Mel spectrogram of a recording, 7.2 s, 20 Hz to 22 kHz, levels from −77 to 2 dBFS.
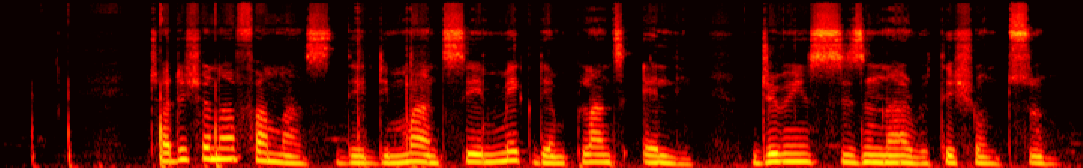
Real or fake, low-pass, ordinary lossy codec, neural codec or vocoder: fake; none; none; vocoder, 48 kHz, 128 mel bands, Vocos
